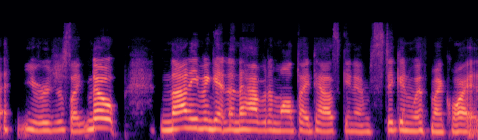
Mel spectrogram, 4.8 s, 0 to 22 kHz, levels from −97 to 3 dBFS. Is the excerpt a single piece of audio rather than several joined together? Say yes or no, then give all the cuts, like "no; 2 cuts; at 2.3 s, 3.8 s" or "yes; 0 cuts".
yes; 0 cuts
